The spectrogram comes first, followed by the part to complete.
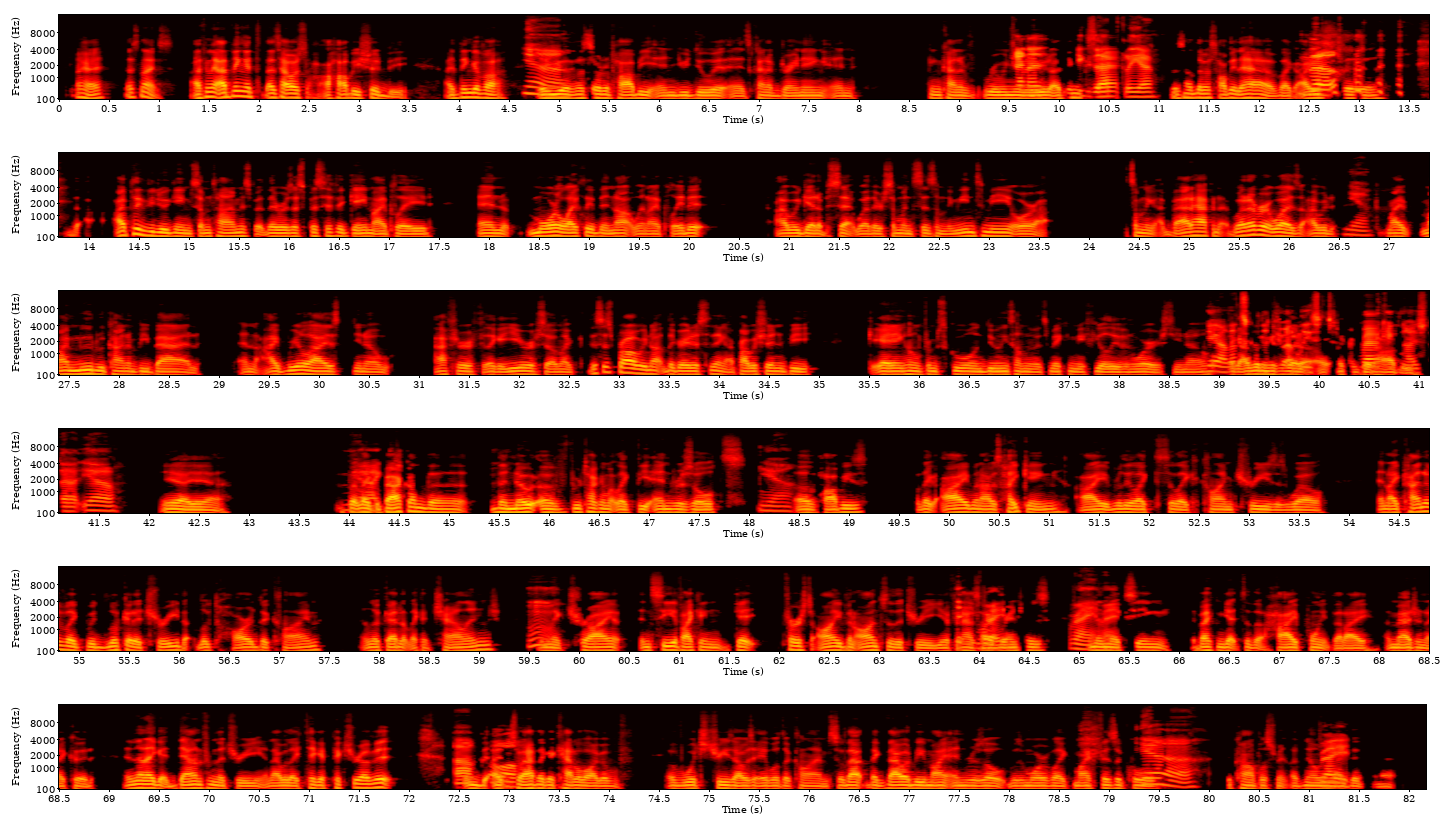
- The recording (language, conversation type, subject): English, unstructured, How do your hobbies contribute to your overall happiness and well-being?
- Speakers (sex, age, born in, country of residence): female, 60-64, United States, United States; male, 20-24, United States, United States
- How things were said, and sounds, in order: other background noise; laugh; tapping; chuckle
